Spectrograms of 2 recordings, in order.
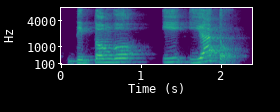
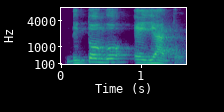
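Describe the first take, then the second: First: "y" held as "ee" before "hiato"; "y" form. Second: "e" said as "eh" before "hiato"; "e" form. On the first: Teacher showing one valid form, "y" stressed before "hiato". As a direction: set "y" apart from "hiato". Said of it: "Ambas son válidas". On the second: Teacher showing the other valid formula, "e" before "hiato". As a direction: stress the "e" in "e hiato". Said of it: "la siguiente fórmula". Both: Shown as a demonstration.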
